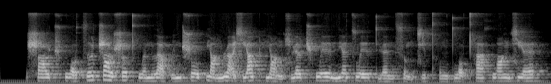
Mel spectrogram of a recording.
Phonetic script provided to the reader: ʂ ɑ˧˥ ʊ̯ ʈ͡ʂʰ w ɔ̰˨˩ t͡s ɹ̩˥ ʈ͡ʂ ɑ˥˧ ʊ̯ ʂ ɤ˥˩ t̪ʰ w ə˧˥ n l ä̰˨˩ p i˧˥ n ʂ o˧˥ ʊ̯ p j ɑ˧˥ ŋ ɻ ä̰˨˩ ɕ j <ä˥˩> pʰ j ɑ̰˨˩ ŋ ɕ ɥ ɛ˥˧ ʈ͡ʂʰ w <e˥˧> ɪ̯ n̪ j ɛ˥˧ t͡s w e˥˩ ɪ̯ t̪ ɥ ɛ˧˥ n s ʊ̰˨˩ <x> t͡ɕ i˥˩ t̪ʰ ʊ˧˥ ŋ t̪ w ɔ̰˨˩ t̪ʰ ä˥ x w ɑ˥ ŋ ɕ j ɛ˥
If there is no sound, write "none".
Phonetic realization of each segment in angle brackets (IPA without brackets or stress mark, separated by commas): ä˥˩, e˥˧, ŋ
